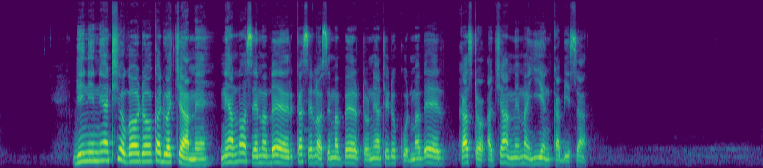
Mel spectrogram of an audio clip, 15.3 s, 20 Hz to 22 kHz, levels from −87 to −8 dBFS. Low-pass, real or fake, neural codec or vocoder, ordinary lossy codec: none; fake; vocoder, 44.1 kHz, 128 mel bands every 256 samples, BigVGAN v2; none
